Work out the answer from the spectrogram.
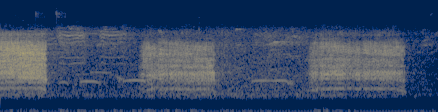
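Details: A grey heron (Ardea cinerea) gives three harsh, rasping croaks, each about half a second long and roughly a second apart, with faint thin whistles from another bird between them.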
